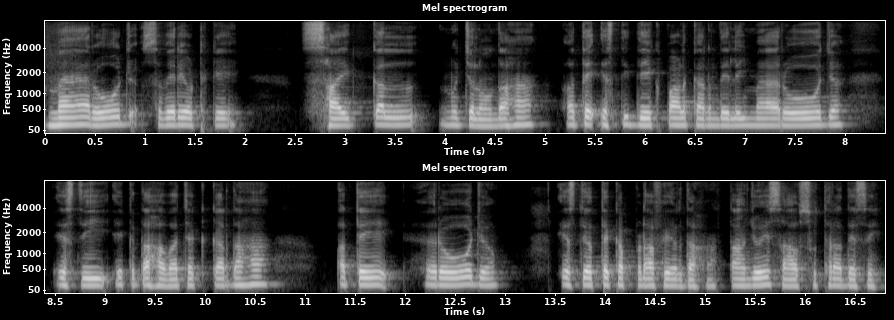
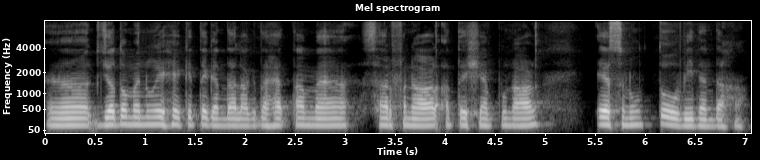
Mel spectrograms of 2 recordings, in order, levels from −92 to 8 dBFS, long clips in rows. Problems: none marked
